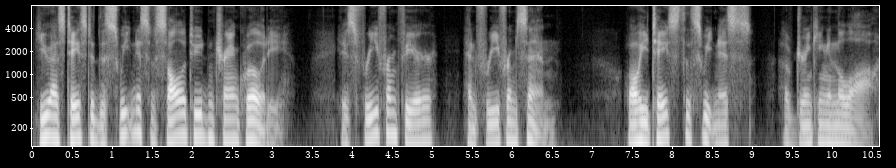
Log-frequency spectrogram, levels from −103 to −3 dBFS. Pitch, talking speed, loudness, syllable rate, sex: 110 Hz, 160 wpm, -18 LUFS, 4.8 syllables/s, male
